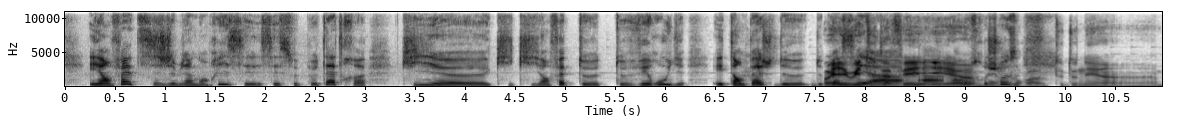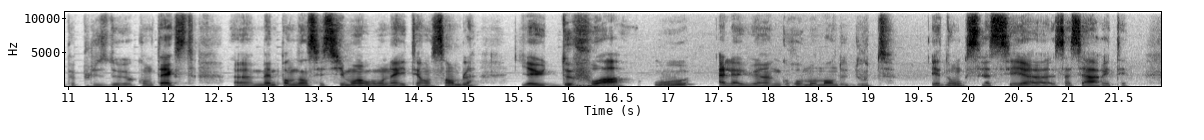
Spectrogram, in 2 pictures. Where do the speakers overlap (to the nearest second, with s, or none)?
8 s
